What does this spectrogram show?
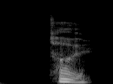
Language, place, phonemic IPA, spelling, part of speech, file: English, Queensland, /təʉ/, toe, noun / verb, En-au-toe.ogg
- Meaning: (noun) 1. Each of the five digits on the end of the human foot 2. Each of the five digits on the end of the human foot.: The equivalent part in an animal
